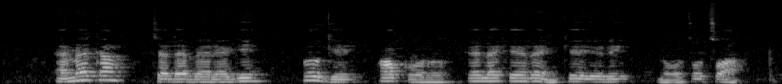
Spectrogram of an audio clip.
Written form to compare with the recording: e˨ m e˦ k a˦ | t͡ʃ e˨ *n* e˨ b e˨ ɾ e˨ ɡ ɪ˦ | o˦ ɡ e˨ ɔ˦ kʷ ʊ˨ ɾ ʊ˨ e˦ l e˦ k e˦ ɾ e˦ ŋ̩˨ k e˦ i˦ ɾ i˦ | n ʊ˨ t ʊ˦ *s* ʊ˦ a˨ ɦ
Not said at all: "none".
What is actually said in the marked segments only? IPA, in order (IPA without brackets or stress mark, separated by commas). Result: d, t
